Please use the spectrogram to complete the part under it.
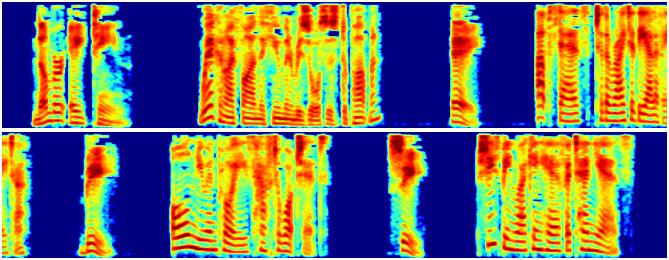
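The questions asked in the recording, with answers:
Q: Where can I find the human resources department?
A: A: Upstairs, to the right of the elevator.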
